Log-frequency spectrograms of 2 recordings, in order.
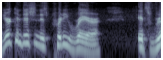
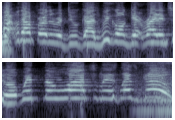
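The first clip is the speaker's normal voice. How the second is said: loud, high show-host hype; hype host intro; 11 semitones higher, 3 dB louder than usual. Acted. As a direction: pump up the crowd like a host. Host launching show segment.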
